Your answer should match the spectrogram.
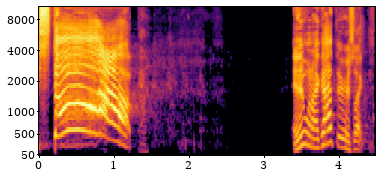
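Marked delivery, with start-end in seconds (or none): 0.0-1.3 high, drawn-out comic scream. Acted. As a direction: scream it out at full volume. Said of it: "my body is screaming".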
